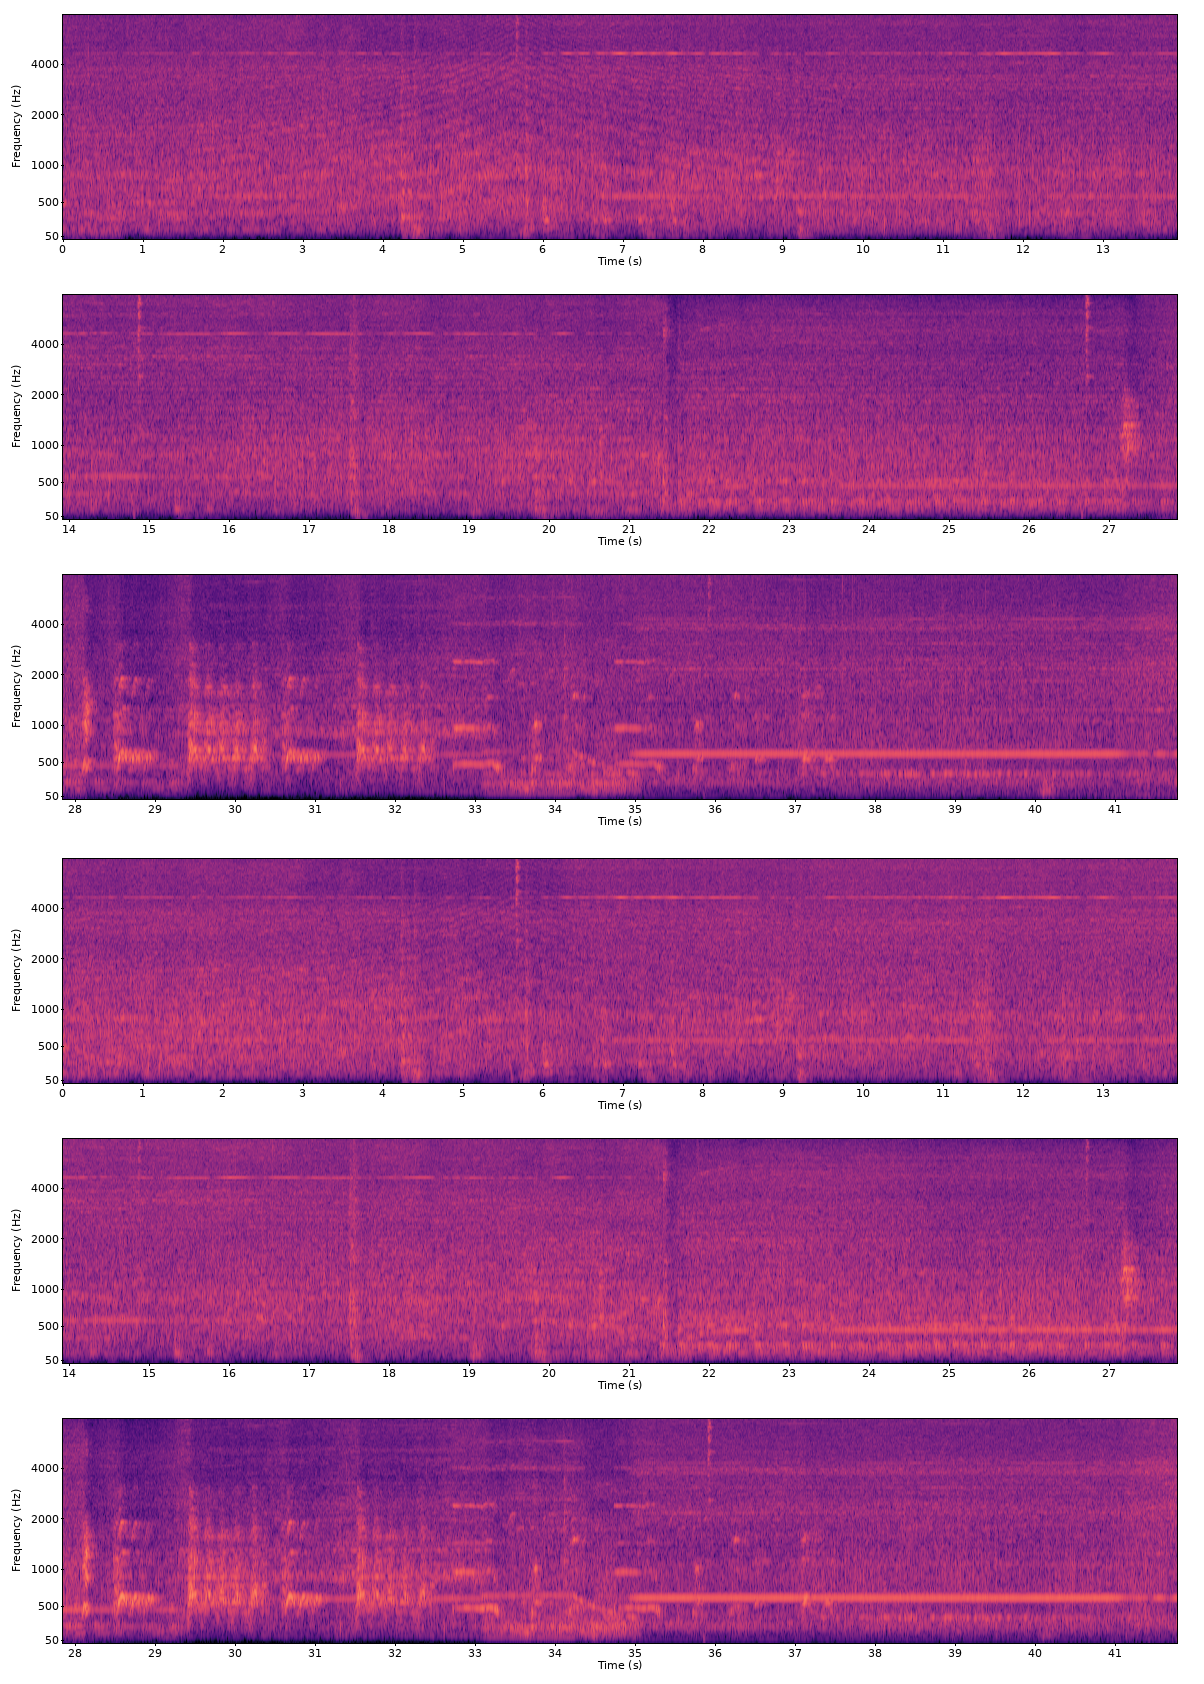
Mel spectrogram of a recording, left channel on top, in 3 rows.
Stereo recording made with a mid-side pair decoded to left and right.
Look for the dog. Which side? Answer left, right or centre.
right.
